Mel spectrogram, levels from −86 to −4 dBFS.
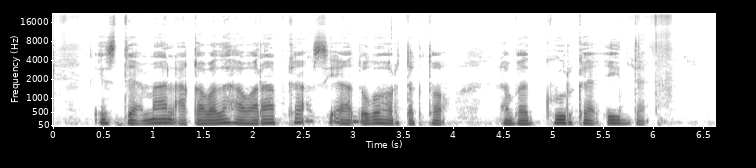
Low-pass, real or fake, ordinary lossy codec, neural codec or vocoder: none; real; none; none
